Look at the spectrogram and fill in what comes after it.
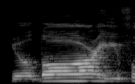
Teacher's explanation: ضاد کے اوپر یہاں پہ کھڑا زبر ہے تو ضاد کو ایک الف دو حرکات کے برابر کھینچ کر ادا کریں گے. ضاد کو ساتھ پر بھی پڑھیں گے.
